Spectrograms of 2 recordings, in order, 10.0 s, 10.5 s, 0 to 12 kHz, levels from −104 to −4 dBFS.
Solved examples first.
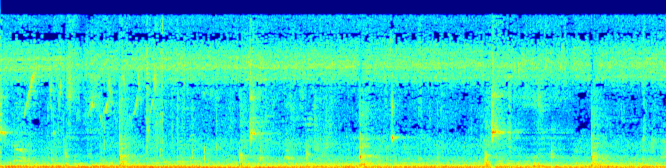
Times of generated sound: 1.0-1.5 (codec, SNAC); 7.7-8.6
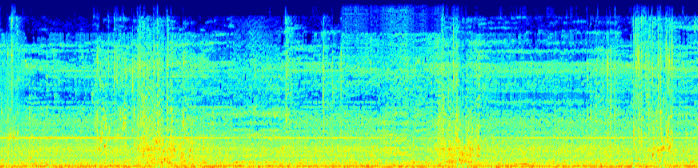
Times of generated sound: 3.5-4.2 (codec, SNAC); 5.7-6.4

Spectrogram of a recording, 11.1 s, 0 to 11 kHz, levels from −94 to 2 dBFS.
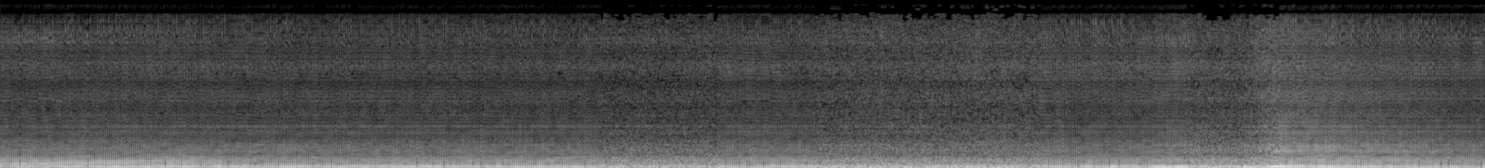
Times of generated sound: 0.0-4.5 (vocoder, Vocos); 5.4-6.1; 7.8-8.9; 9.6-11.1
